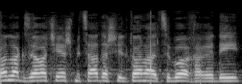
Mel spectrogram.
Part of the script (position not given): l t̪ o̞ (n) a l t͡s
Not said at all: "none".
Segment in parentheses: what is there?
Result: n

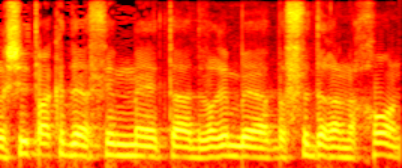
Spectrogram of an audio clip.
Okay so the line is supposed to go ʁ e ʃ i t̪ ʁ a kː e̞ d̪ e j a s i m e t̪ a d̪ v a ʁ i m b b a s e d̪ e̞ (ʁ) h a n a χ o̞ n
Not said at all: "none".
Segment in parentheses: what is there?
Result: ʁ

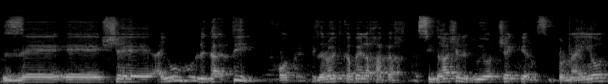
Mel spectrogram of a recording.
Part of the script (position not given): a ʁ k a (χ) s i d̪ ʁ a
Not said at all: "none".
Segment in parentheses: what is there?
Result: χ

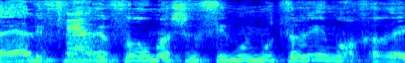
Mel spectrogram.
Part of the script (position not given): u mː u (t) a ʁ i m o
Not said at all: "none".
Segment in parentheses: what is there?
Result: t͡s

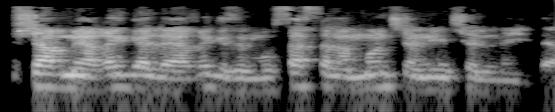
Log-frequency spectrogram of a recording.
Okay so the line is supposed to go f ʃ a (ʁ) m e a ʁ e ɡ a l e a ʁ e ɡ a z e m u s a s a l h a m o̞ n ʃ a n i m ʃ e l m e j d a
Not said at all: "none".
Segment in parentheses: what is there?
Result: ʁ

